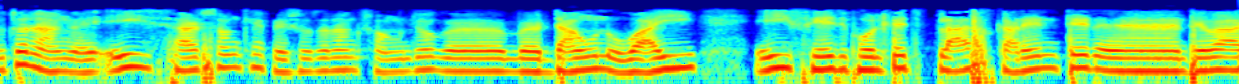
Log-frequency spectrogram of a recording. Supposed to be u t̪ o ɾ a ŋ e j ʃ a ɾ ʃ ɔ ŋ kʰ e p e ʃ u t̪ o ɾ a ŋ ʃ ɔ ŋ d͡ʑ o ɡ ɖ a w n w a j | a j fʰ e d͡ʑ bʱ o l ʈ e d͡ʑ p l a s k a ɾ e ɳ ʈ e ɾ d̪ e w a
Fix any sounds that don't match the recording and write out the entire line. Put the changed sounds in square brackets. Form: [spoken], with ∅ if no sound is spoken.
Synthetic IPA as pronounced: u t̪ o ɾ a ŋ e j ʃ a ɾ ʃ ɔ ŋ kʰ e p e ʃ u t̪ o ɾ a ŋ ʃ ɔ ŋ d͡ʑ o ɡ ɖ a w n w a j | [e] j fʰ e d͡ʑ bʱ o l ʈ e d͡ʑ p l a s k a ɾ e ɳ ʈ e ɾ d̪ e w a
